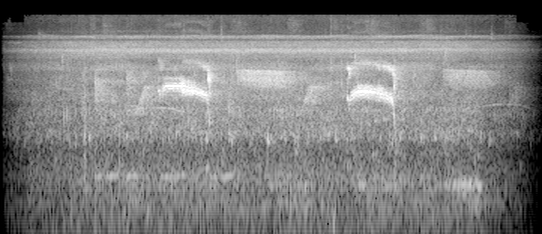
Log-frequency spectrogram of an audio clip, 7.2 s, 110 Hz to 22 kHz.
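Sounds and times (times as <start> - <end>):
Philydor erythropterum calls in the Eastern Lowlands of South America: 1.2 - 6.7.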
